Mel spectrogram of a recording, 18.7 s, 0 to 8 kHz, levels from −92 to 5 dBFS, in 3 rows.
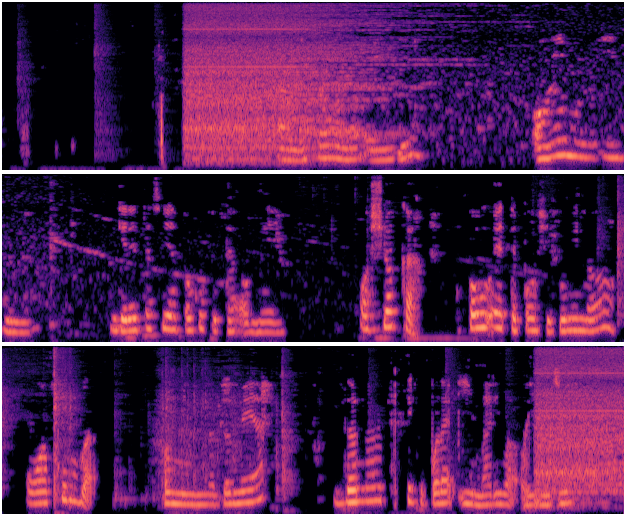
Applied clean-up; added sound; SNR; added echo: classical method Wiener filter.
